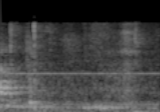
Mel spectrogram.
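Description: Quiet room tone in a meeting hall, with a faint steady high tone running through it and a small tick about half a second in.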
